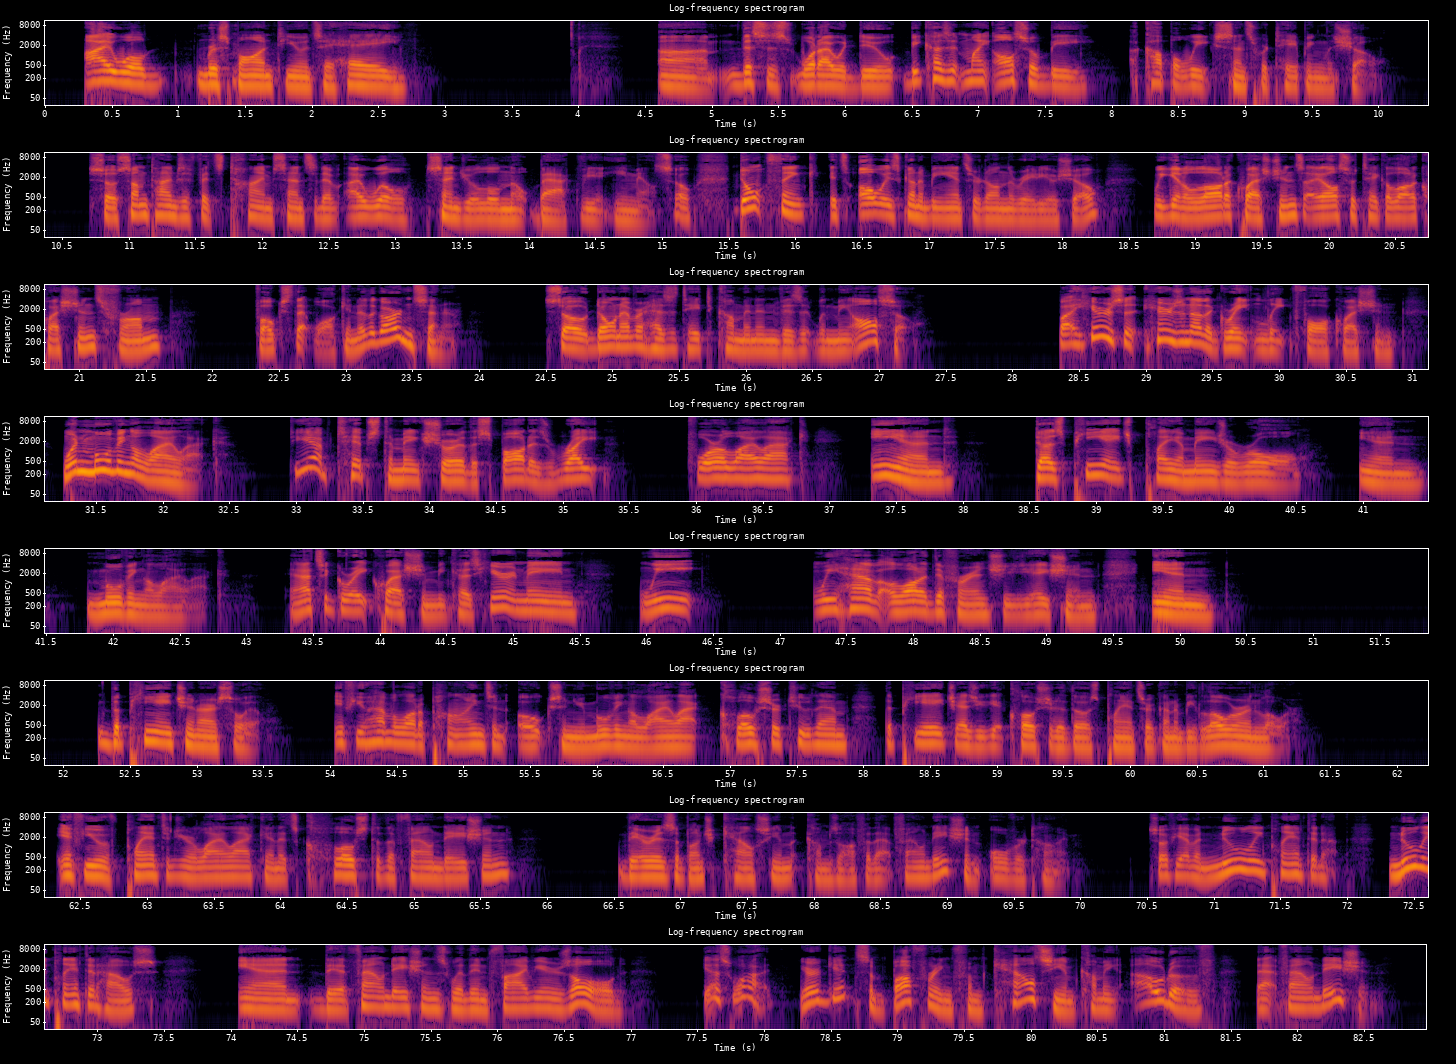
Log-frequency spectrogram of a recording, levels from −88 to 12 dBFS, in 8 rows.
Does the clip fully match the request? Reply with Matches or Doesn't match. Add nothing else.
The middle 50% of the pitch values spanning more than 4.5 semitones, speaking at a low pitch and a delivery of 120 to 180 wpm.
Matches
